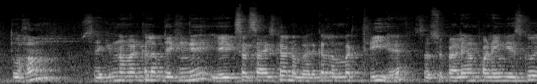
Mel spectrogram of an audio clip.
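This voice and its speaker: A male physics teacher giving a lesson at a board, asking questions and answering them himself, repeating key steps and reading problem text slowly word by word. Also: sits high, slight background noise. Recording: echoey room, somewhat far from mic.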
